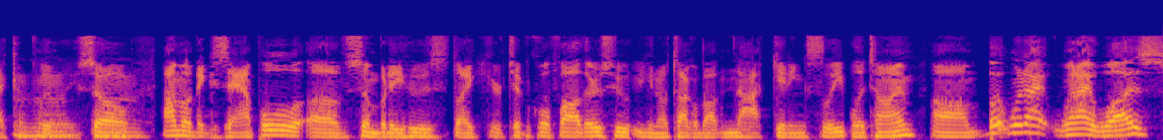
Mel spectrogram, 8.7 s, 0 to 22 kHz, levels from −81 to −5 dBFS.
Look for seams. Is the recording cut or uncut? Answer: cut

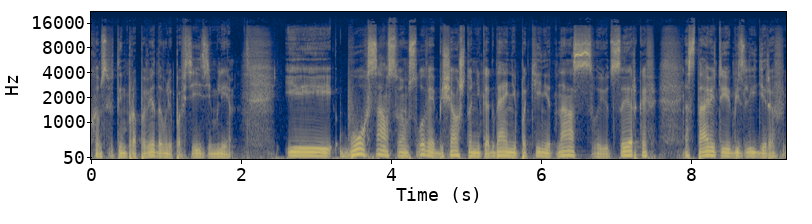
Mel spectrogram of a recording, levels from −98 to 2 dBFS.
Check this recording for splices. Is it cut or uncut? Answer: cut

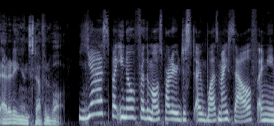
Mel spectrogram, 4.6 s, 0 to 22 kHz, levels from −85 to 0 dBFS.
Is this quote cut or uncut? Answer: uncut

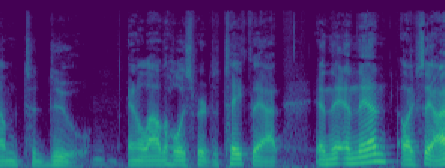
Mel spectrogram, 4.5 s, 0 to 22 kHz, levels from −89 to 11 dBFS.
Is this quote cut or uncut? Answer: uncut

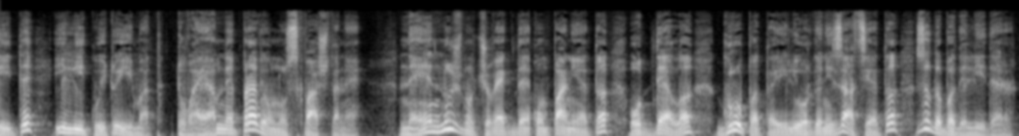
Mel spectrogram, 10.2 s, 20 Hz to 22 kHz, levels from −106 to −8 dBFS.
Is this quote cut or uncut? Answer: cut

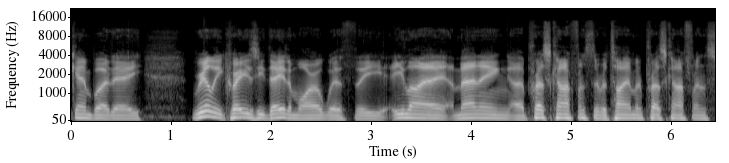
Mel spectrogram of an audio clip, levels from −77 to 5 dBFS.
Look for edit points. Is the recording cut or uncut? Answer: uncut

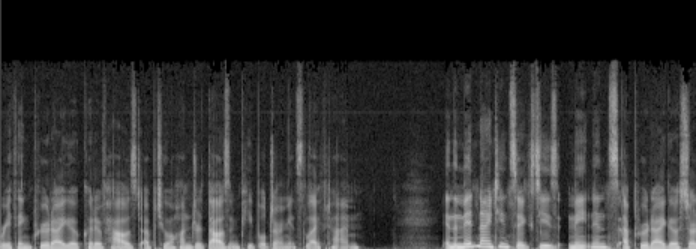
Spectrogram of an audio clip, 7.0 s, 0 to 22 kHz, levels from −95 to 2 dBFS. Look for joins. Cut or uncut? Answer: uncut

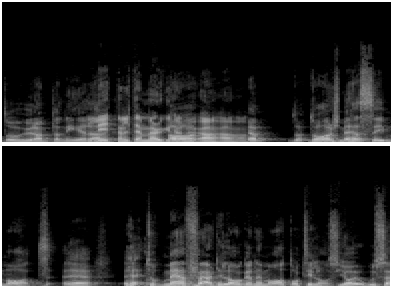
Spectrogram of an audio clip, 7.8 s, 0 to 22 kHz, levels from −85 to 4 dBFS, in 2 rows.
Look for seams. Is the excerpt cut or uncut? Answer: cut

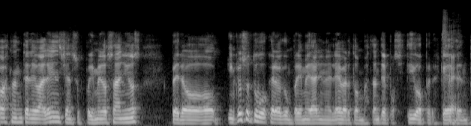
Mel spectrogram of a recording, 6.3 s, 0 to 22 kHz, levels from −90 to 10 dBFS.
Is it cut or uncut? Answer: uncut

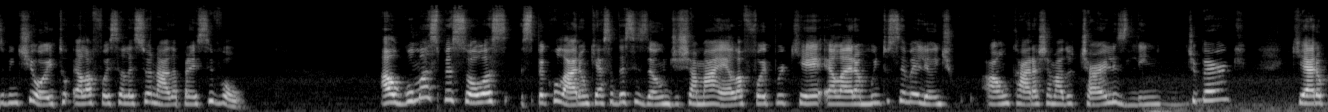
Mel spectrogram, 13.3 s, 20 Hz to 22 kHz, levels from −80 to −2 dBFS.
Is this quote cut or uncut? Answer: uncut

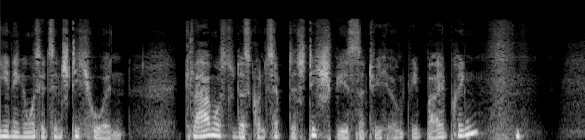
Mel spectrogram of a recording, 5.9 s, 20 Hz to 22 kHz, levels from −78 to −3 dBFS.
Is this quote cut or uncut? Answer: uncut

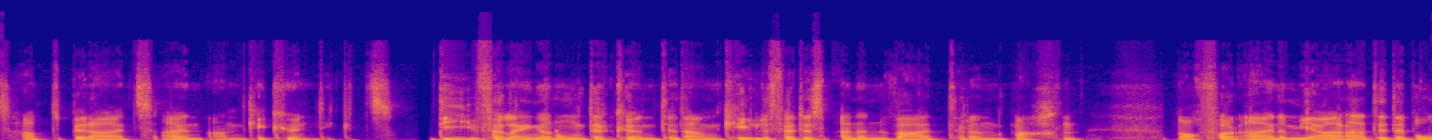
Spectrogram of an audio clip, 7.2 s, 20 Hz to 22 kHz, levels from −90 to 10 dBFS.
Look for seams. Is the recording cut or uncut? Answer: cut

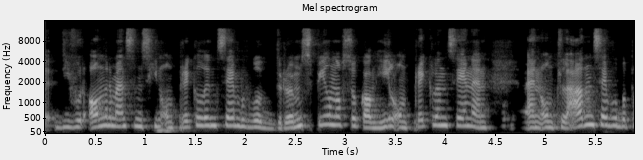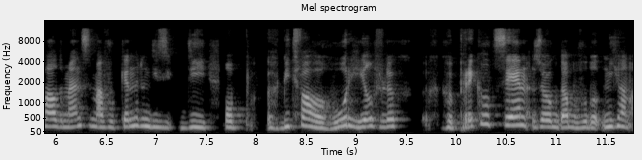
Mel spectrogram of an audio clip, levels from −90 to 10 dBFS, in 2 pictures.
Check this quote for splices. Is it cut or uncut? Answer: cut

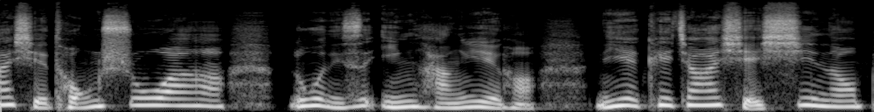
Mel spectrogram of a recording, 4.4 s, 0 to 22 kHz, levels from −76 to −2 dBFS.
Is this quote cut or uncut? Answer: cut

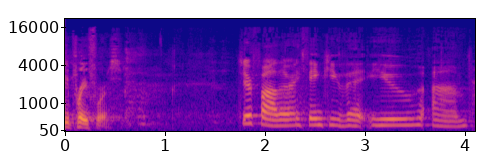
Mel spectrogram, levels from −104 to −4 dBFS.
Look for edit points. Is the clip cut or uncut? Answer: uncut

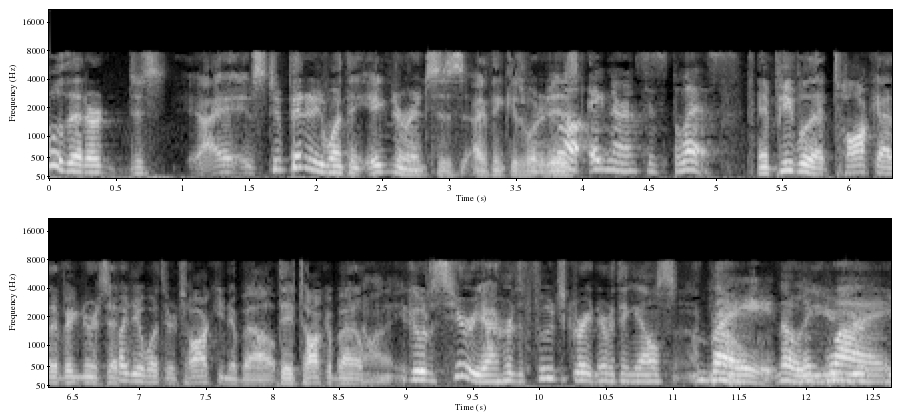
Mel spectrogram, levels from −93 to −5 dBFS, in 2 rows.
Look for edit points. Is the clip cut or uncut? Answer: cut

